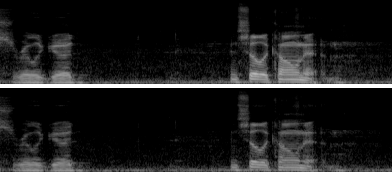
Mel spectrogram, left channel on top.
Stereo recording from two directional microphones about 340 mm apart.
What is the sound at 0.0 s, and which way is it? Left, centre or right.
Speech, centre.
